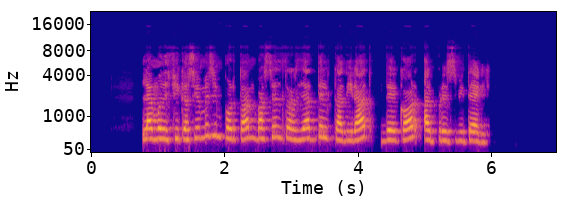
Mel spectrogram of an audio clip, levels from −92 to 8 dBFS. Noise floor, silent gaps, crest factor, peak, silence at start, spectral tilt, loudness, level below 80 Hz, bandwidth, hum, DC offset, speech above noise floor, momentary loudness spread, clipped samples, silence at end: under -90 dBFS; none; 16 dB; -2 dBFS; 0.8 s; -4 dB/octave; -17 LUFS; -72 dBFS; 9.2 kHz; none; under 0.1%; over 73 dB; 10 LU; under 0.1%; 1 s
